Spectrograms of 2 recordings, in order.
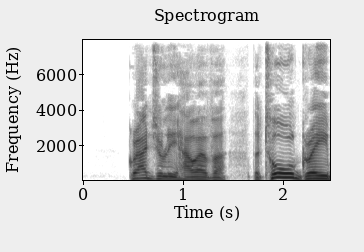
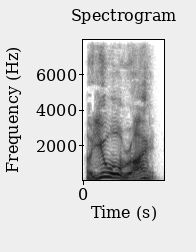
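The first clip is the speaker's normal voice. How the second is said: higher, louder anxious call; concerned cabbie calling down; 7 semitones higher, 6 dB louder than usual. Acted. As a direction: call out worried to the fallen bear. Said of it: "he called anxiously".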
